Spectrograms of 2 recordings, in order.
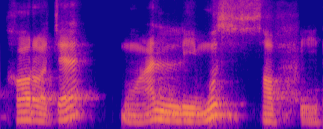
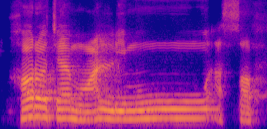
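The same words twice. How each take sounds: First: Muallimus saffi drawn out very slowly to mark the plural; slow teacher reading with lengthened muallimus; long vowel stretched. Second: Kharaja muallimu as-saff read very slowly and carefully; slow, deliberate Arabic dictation; slow model reading. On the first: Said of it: "kalau dibaca panjang berarti itu jamak". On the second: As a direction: read it out like a teacher modelling for the class. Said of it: "baca ini guru ya harus bagus". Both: Shown as a demonstration.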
